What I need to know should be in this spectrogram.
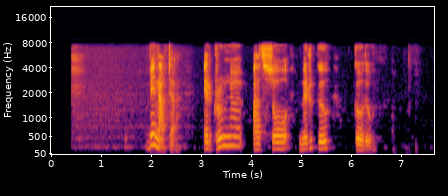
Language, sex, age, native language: Icelandic, female, 40-49, English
